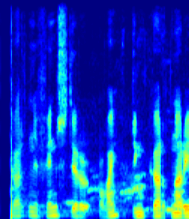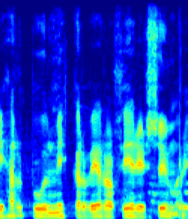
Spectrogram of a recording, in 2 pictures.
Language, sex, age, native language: Icelandic, male, 12, Icelandic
